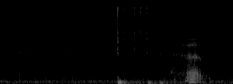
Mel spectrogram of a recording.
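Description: Computer keyboard keys typed in a quick run of clicks, starting a little past the middle, as a password is re-entered.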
